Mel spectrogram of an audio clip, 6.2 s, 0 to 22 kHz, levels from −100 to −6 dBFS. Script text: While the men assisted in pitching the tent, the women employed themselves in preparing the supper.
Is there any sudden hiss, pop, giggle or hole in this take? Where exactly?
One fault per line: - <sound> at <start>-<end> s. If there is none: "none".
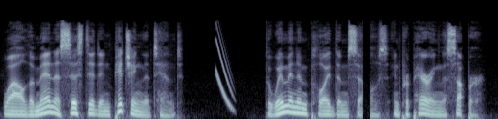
- chirp at 2.7-3.0 s
- dropout at 4.5-4.6 s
